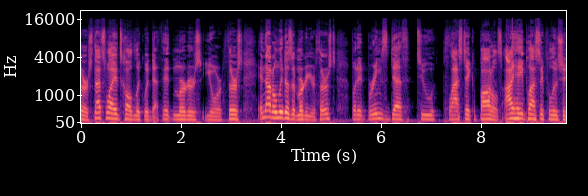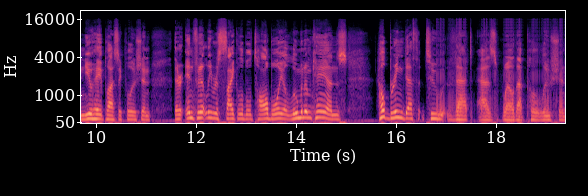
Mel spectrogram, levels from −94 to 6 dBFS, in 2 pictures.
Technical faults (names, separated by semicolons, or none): block size mismatch (padded)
